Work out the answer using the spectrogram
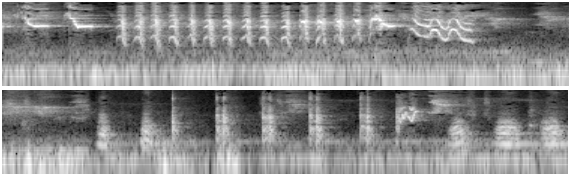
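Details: A Javan myna delivers a fast rattling series of evenly spaced buzzy notes, then sliding whistles, followed by scattered sharp clicks and squawks.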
